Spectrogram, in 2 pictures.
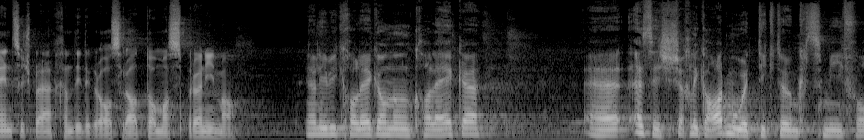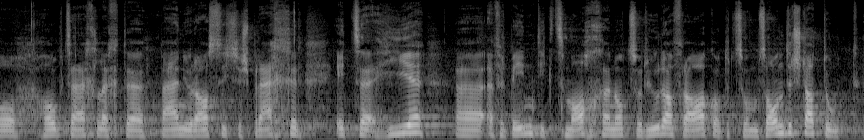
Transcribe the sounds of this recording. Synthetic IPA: ɪnt͡səʃpɾæχəndidəɡ̥ɾo̰ːsɾɑ̰ːt̚ːɔmɑ̰sb̥ɾœnimɑ̰ | jɑːliːbikʰɔleːɡɪnəʊnt̚kʰɔleːɡə | ɛəsɪʃəχliɡɑːɾmuətikt̪øŋkχtsmiːfɔhɔʊptsæχləχd̥̪əb̥æːɾnjuɾɑsiʃəʃpɾæχəɾ | ɪt͡səhiə | əfəɾbɪndikt͡smɑχːənɔt͡sʊɾjuɾɑfɾɑːɡɔd̪əɾt͡sʊmsɔnd̪əɾʃtɑt̪ut̪

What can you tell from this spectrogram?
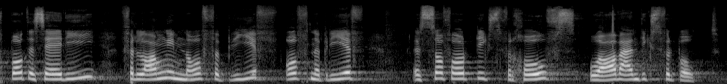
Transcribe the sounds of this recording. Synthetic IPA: χb̥ɔd̪əseɾiːfəɾlɑŋɪmnf | ɔfnəbɾiəf | əsːɔfɔrtɪksfəɾχɔʊfsʊɑːvænd̪ɪksfəɾb̥ɔt

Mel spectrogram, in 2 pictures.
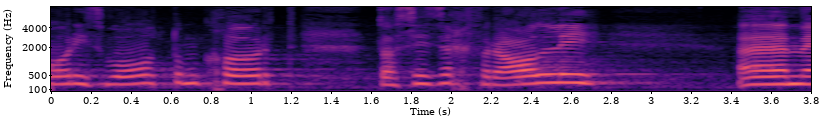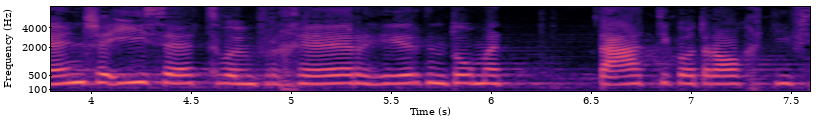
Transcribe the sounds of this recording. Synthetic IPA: ɔːɾisʋɔtʊmkχøːɾtd̥ɑsːisɪχfʏɾɑlːi | ɛːmɛnʃəiːsɛt͡səʋoɪmfəɾχeːɾɪɾɡən̩dʊmə | tæːtiɡɔd̥əɾɑkχtiːf

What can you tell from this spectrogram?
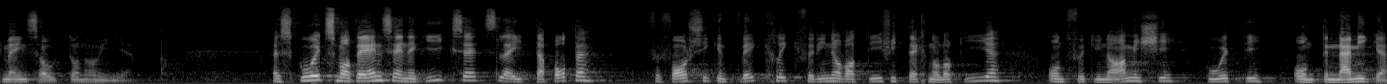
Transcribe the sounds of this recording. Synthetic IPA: kmɛɪnsɔwtonɔiːə̰ | əsɡ̥uətsmɔdɛrnsɛnɛɾɡiːksɛt͡slɛɪtːæb̥ɔd̥̪ə | fʏɾfɔrʃikɛntʋɪkʰlikfʏɾinovɑt̪iːfitɛχnɔlɔɡ̥iːə | ʊntfʏɾd̥ynɑːmiʃi | ɡ̥uəti | ʔʊnt̪ərnæmiɡə

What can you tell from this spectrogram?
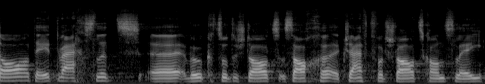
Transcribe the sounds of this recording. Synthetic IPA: ɑːd̥ɛːtʋæχslətɛʋʏkt͡sʊd̪əʃtɑːtssɑχəkʃæftfɔdəʃtɑːtt͡skʰɑnt͡slɛɪ

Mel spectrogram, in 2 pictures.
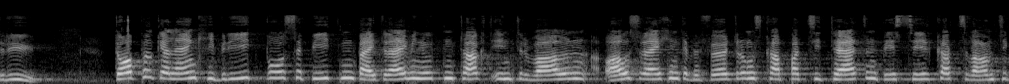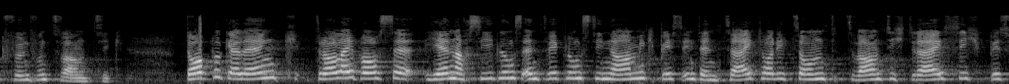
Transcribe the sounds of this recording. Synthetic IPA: ʁyː | d̥ɔpl̩ɡəlɛŋkhybʁiːdb̥ɔsəb̥iːtən̩baɪdʁaɪminuːtn̩tʰaktɪntəʁvalənʔaʊsʁaɪçəndəbəfœɐdəɾʊŋskʰapat͡sitʰɛːtən̩bɪst͡sɪɐkʰat͡sv̥ant͡sɪçfʏnfʊnt͡sv̥ant͡sɪç | d̥ɔpl̩ɡəlɛŋktʁɔlɛɪbɔsəjeːnɑχsiːdlʊŋsɛntv̥ɪklʊŋsd̥ynaːmɪkb̥ɪsɪndeːnt͡saɪthɔʁit͡sɔntt͡sv̥ant͡sɪçd̥ʁaɪsɪçb̥ɪs

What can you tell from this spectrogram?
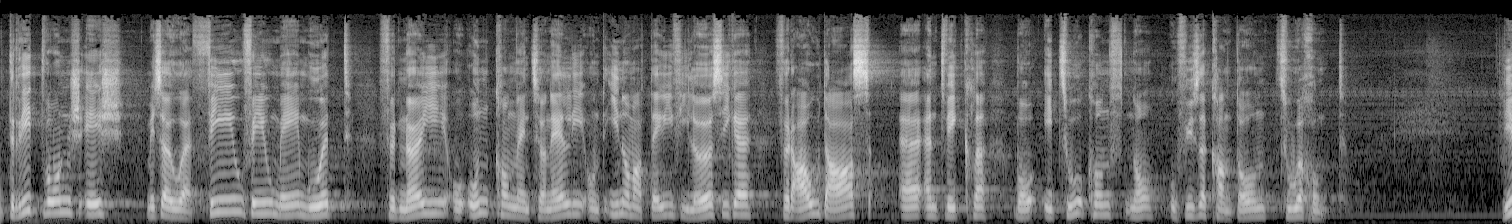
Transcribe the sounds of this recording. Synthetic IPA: əd̥rɪtʋʊnʃɪʃmɪsœləfiːlfiːlmeːmuət | fʏɾnœʏiʊʊnkʰɔnvɛnt͡sjɔnɛlːiʔʊndinɔvɑtiːfiløːziɡəfʏɾɑldɑːs | ʔɛntvɪkʰləvɔɪt͡suəkʰʊnftnɔufys̬əkʰɑntoːnt͡suəχʊnt | li

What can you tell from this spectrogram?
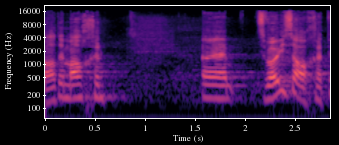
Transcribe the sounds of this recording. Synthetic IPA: ɑːd̪əmɑχə | t͡svœʏsɑχːəd̪

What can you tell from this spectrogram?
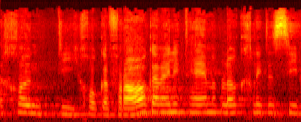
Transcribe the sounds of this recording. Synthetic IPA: χœntiχoɡ̥əfrɑːɡ̥əʋɛlitʰɛːməblœkχlidəsːiː

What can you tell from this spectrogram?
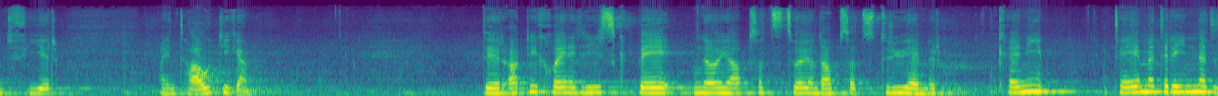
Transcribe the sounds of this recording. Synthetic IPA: ntfiːəɾ | ɛnthɑltiɡə | d̥əɾɑɾtikʰl̩ˠeɪnəd̪ɾiːskb̥eːnœʏɑpsɑt͡st͡svœʏʊndɑpsɑt͡sd̥ɾyːhɛɪməɾkʰɛnitʰeːmədɾɪnːəd

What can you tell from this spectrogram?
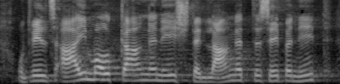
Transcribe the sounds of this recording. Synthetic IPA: ʊndvɪlsaɪmoːlkɡ̥aŋːənɪʃd̥ɛnla̰ŋətːəsɛbənɪt

